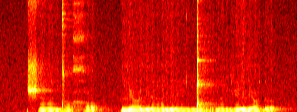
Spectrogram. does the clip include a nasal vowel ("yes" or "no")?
yes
